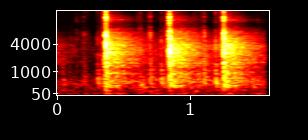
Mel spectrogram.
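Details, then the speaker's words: Triumph T595 after G2 Quick Throttle install, with only slight throttle free play set. Three crisp light clicks about half a second apart as the throttle blades snap closed from wide open; free, normal snap-back. "hear that click that's the throttle blades closing yep everything's cool there wide open hear it click again that's wide open that's closed"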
